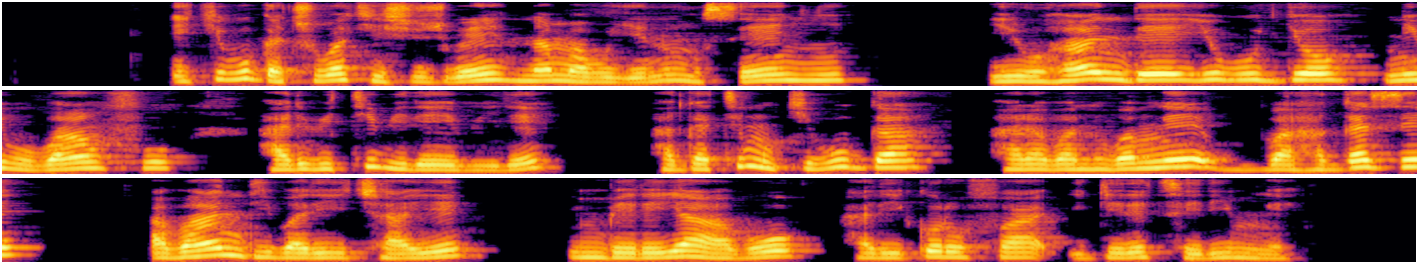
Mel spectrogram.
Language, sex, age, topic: Rundi, female, 36-49, education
